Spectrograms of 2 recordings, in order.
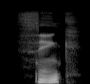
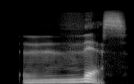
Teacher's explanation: The soft th, like in think or thank you blow out air softly. The hard th, like in this or that, you make a small vibration with your voice.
